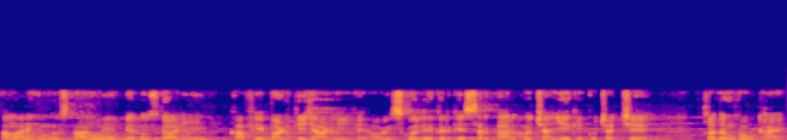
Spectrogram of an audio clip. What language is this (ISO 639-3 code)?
urd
